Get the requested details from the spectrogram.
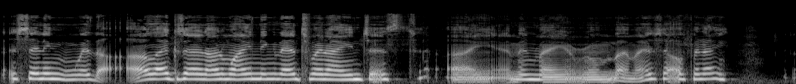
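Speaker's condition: Spastic quadriplegic cerebral palsy, severe; lack of brain oxygen at birth, born 3 months premature, birth weight 1 pound 14 ounces, all muscles very tight; age 36, aging with spasticity difficult, has therapist team; tightness audible in voice, attributed to excitement, able to talk unlike many with severe CP

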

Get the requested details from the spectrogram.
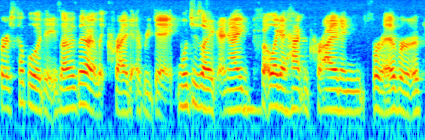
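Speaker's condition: Cleft lip and palate, severe; after stroke unable to speak, write or converse, dyslexia, speech pathologist and cognitive therapy, speech regained

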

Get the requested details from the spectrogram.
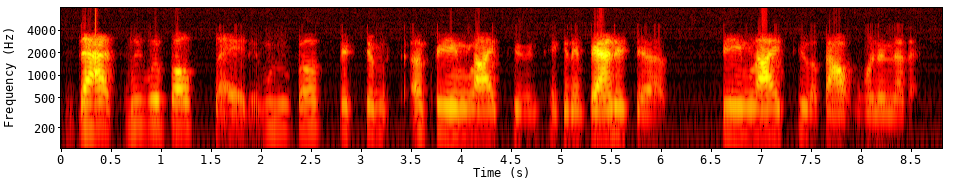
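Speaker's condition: Cerebral palsy; from infancy, diagnosed at UCLA, spinal cord surgery C1 to C7, titanium neck limits looking up

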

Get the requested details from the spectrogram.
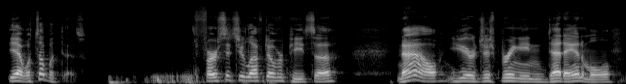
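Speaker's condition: No condition

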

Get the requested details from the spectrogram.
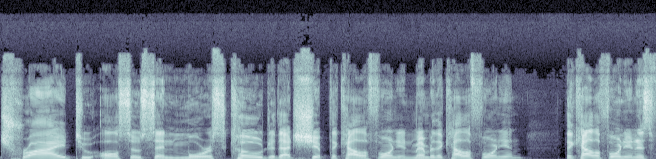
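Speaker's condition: No condition

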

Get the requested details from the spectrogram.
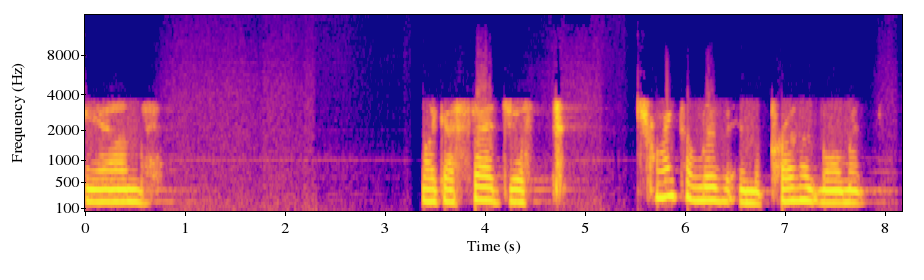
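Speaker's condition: ALS; breathing muscles weak, speech effortful, may sound weak or unclear, paces speech with breath, slowing, pausing

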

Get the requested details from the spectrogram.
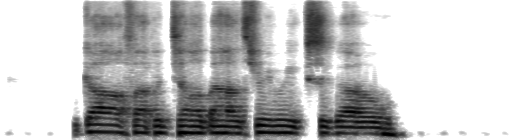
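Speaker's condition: ALS; spasticity

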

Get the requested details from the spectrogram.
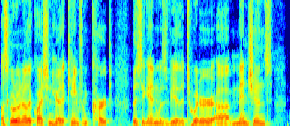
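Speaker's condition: No condition

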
